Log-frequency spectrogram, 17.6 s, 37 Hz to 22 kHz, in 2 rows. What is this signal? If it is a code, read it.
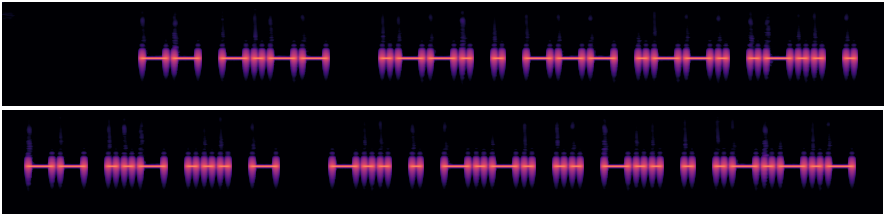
Morse code, heard as a keyed tone, about 15 wpm, 700 Hz. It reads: MY PEOPLE MUST DECIDE.
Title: Sentences from Top 1000 Words - Review Part 3 - 15wpm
